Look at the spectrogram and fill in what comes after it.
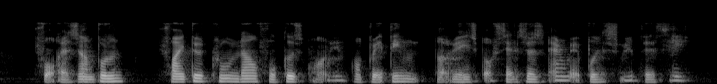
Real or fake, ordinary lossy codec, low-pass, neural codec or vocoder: fake; none; 7.2 kHz; autoencoder, 22.05 kHz, a latent of 192 numbers a frame, VITS, trained on one speaker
